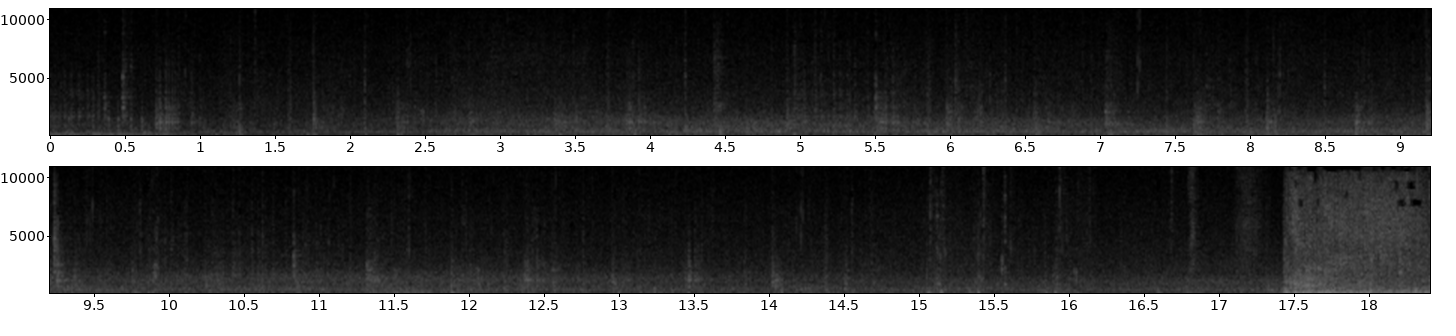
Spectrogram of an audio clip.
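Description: Footsteps clatter on creaking wooden beams.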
